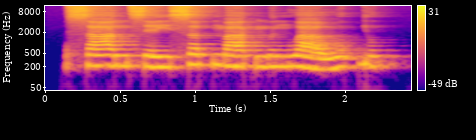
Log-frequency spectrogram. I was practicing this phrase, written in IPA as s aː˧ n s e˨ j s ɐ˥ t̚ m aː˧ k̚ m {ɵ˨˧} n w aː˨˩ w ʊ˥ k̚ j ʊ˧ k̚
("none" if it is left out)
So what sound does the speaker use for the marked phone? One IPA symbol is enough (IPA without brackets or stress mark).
ɵ˨˧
